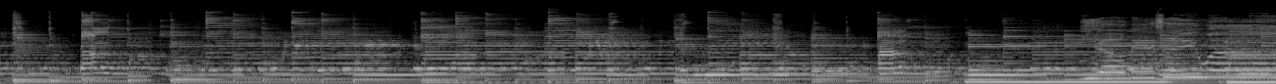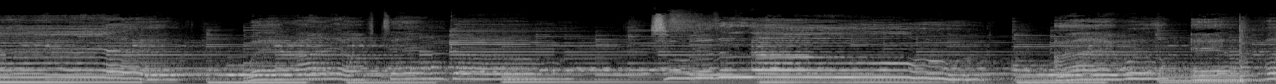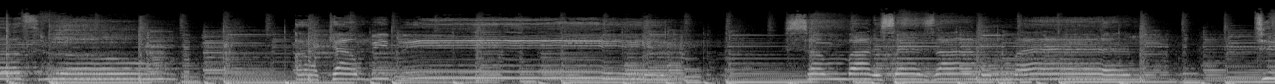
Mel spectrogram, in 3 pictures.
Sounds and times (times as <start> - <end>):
Music: 0.0 - 38.2.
